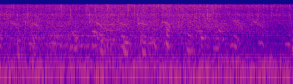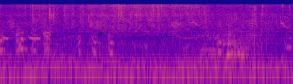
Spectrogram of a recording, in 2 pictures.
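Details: Several red junglefowl (Gallus gallus) on a farm in Cambodia cluck in short, overlapping bursts at once, over a steady low mechanical hum.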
